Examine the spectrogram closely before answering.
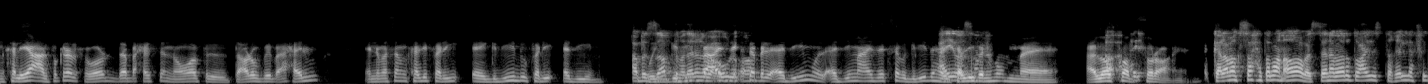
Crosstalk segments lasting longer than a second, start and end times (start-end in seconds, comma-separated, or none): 6.5-7.7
